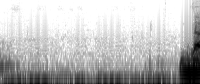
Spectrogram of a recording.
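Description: Marker pen writing on a whiteboard: faint rubbing strokes and small ticks as words are written out. A man's voice comes in near the end.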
